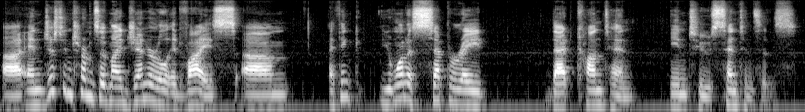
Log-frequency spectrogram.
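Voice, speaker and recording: A man's voice: fairly high pitch, very animated, a little slow, darkish tone. Patient male IELTS teacher giving feedback. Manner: patient, explanatory, frequent ums. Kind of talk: live online lesson feedback.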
